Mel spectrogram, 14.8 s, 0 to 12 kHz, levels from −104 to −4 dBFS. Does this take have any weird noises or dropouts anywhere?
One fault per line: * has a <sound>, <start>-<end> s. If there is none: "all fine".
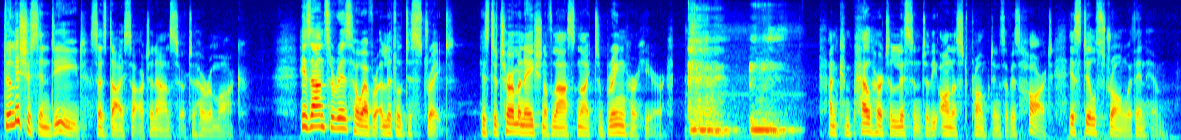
* has a throat clearing, 8.6-10.1 s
